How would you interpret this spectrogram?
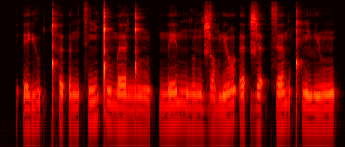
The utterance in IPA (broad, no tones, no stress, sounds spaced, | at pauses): ʔ e ɾʲ u ʔ ǃʰ ə ʔ ə ŋ t͡s ĩ ǃ ũ m ɜ ŋ͡ǃ ũ | m e m ŋ ɡ õ ŋ ʑ ɔ m ɾʲ ɔ̃ ʔ ɜ ʔ ʑ ɜ ʔ t͡s ɜ m ǃʰ ĩ lʲ ũ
